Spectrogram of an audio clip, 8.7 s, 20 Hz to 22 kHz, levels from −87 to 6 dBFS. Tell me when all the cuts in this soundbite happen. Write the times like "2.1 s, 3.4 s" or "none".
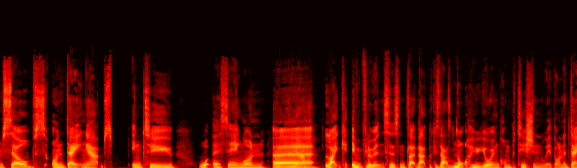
2.1 s, 4.0 s, 6.1 s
